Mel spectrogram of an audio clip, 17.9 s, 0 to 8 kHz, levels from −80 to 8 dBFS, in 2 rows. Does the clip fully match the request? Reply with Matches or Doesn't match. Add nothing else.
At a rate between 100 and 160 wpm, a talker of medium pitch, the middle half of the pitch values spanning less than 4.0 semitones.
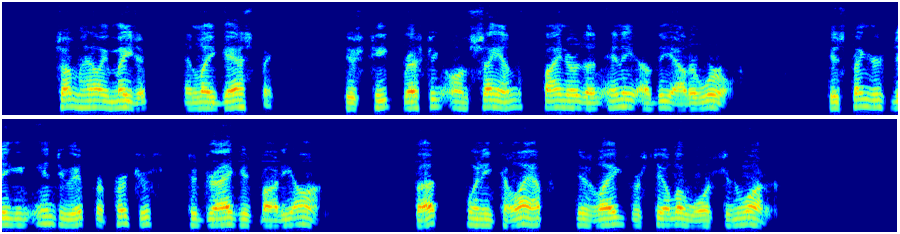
Doesn't match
